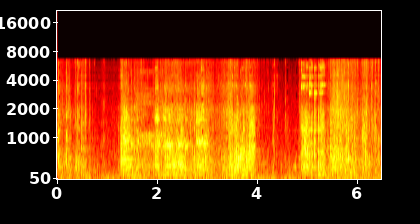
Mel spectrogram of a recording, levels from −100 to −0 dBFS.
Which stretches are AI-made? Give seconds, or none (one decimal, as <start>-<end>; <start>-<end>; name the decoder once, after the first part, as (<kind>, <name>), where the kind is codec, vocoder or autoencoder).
0.5-1.3 (codec, DAC)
